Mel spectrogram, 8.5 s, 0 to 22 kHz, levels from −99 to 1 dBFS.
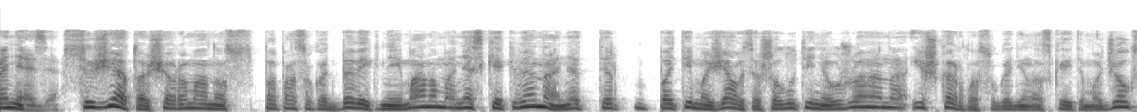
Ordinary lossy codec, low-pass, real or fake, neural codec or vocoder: MP3, 48 kbps; 7.2 kHz; real; none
